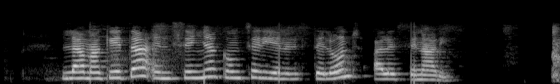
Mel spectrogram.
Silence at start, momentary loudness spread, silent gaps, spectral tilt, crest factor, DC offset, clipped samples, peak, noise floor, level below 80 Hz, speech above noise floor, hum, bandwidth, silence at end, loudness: 0.6 s; 9 LU; 4.91-5.00 s, 5.27-5.50 s; -4 dB/octave; 18 dB; under 0.1%; under 0.1%; -2 dBFS; -56 dBFS; -62 dBFS; 37 dB; none; 7.6 kHz; 0 s; -19 LUFS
